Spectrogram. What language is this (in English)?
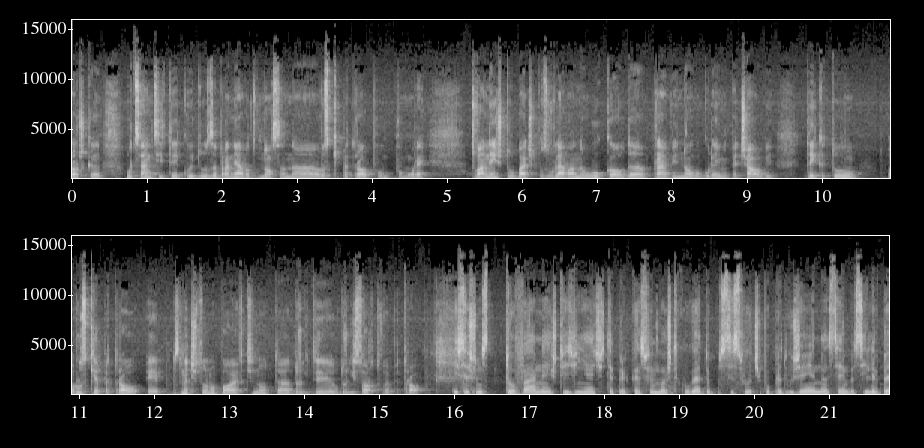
Bulgarian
